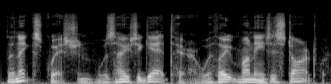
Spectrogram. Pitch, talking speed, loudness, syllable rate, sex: 100 Hz, 235 wpm, -17 LUFS, 5.4 syllables/s, male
